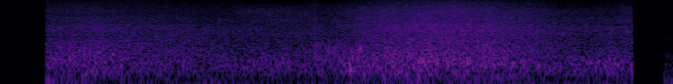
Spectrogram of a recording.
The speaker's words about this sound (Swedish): Och där slutar filmen till vågor som slår mot... Ljudet av vågor som slår mot stranden.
